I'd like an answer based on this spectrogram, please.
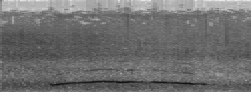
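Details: A seal in a cave gives a long, steady howl that swells slightly and then falls away, over a hiss of echoing background noise.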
